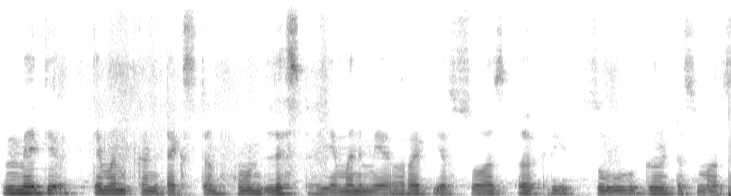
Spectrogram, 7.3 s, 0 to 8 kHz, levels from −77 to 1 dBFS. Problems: background sounds at intervals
